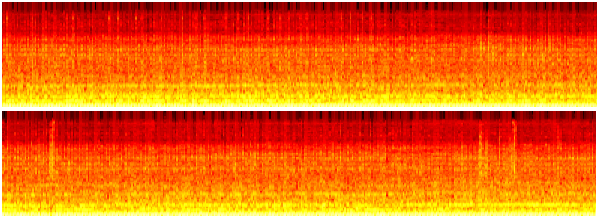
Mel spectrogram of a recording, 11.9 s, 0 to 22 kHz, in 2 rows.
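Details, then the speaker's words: Ford 8N tractor, transmission locked in low gear, clearing snow under load: deep steady low-pitched chug holding even, no clunks or gear whine; gears sound good, normal running under load. "again the tractor is doing exactly what it's supposed to do gears sound good"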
